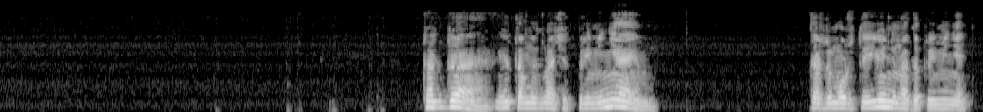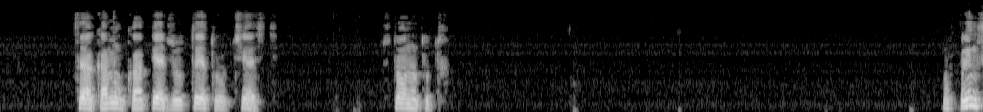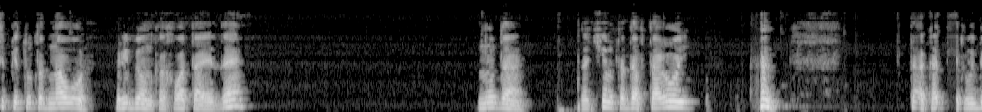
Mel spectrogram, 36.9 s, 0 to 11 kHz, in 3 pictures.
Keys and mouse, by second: 4.6 click, 6.8 click, 8.8-11.3 drag, 13.8 click, 15.1-16.6 drag, 16.7-19.6 middle drag, 21.0-24.6 drag, 25.7-30.8 drag, 34.0-34.3 middle drag, 35.2 click, 36.5 click.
